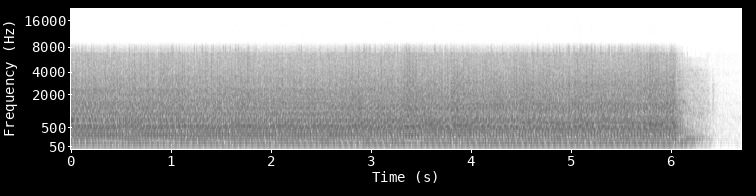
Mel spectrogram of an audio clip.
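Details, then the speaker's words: Honda ST1300 motorcycle after alternator replacement and new battery: steady, even idle with loud open exhaust bark for about six seconds, then clean shutdown. First start successful, runs fine. "There we have it. First start successful."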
